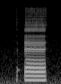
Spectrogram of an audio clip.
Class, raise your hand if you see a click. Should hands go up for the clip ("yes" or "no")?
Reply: no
